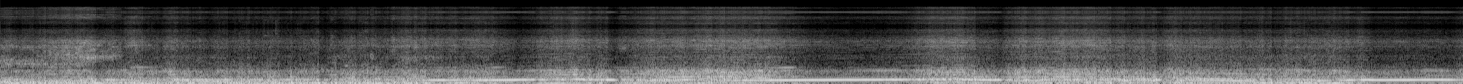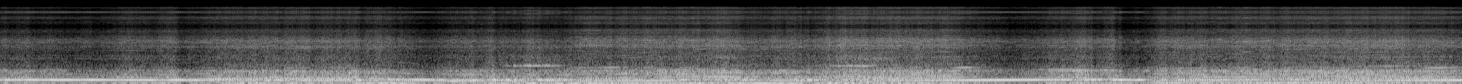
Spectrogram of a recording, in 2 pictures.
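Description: BMW E30 318is race car's 1.8-litre four-cylinder engine under hard acceleration, heard inside the stripped cabin: its pitch climbs through each gear and drops at each gearshift, over and over through the lap, with steady road and drivetrain rumble beneath.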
